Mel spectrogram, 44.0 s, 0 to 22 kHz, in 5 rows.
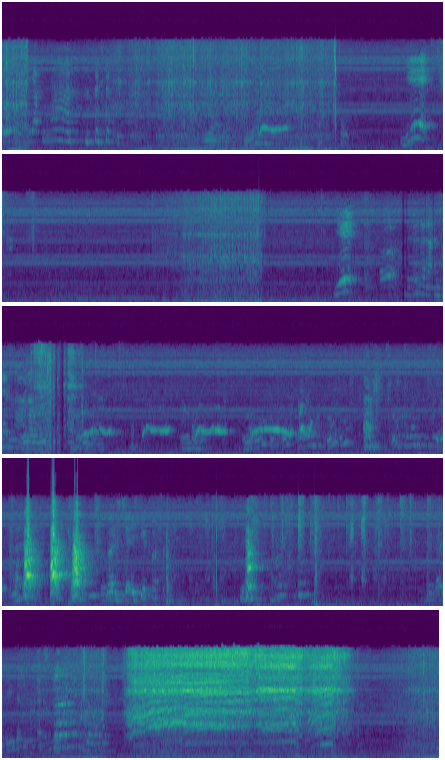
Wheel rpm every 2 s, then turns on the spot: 10, 10, 10, 10, 0, 0, 20, 0, 0, 0, 0, 0, 0, 0, 0, 0, 0, 10, 40, 110, 70, 10.
2-6 12-14 34-36 42-44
